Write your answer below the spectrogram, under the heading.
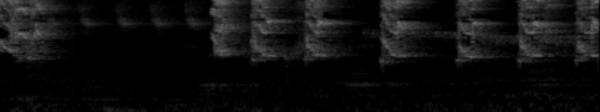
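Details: Lovebird chatter: quick, high-pitched squeaky notes repeated about three times a second, bright and slightly harsh.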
